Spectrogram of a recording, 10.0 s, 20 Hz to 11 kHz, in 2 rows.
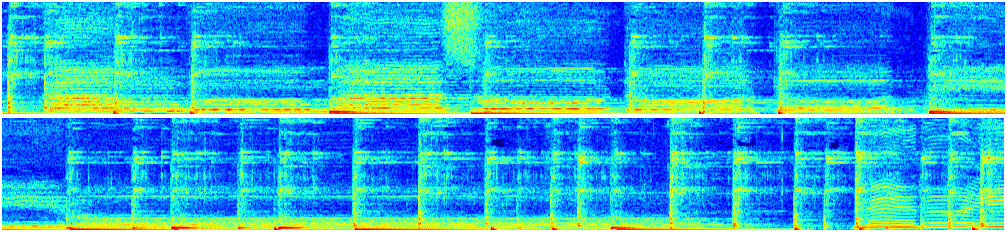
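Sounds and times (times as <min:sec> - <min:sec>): frame drum beats: 0:00.0 - 0:10.0.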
